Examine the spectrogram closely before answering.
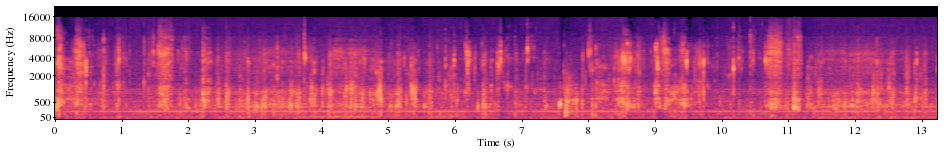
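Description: Soft, sticky food squelches as it is pulled apart by hand.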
